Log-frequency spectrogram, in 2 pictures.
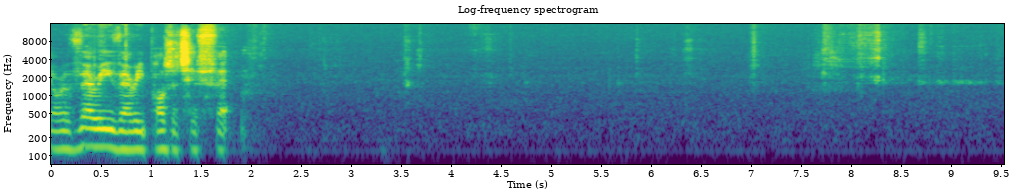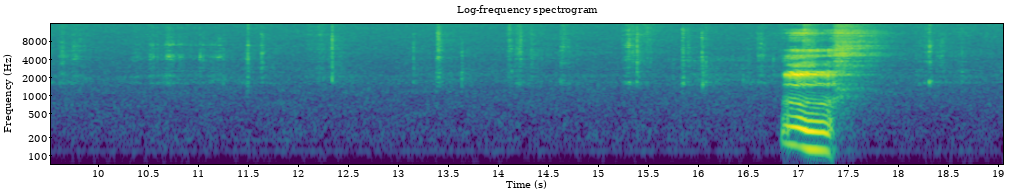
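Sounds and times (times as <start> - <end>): plastic parts clicking and scraping: 3.5 - 4.8, 5.6 - 12.5, 13.1 - 16.8, 18.2 - 18.8.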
